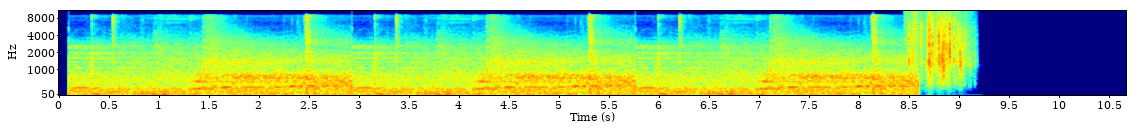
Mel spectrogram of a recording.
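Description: Badminton rackets striking a feathered shuttlecock in a feeding drill: sharp cracks about once a second over reverberant hall noise. The sound ends in a brief louder burst and cuts off suddenly.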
